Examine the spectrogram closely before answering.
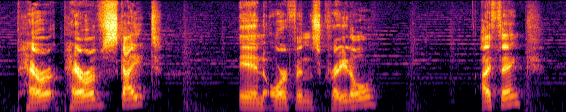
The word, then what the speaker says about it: perovskite: Perovskite. That's what it's called. Yeah, Perovskite. Yeah. Okay. It's definitely not Paradontite. Paradontite. I knew it wasn't that. I knew it was less syllables than that.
